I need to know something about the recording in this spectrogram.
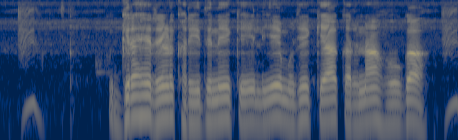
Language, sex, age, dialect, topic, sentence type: Hindi, male, 36-40, Awadhi Bundeli, banking, question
